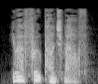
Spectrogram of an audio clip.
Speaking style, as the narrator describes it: she whispered

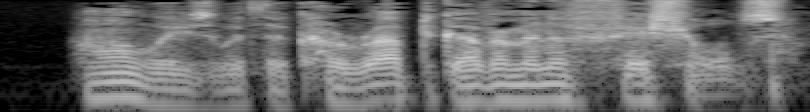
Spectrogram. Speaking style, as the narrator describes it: muttered the wizard from behind me

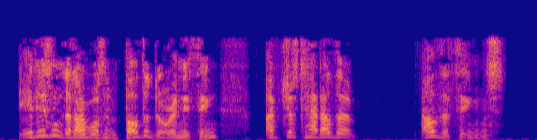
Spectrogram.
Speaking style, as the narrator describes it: he said, a little desperately

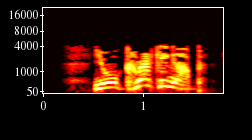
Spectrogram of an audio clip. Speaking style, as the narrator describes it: she shouted

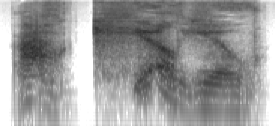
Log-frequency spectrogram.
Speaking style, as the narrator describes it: hissed Aristides

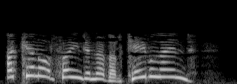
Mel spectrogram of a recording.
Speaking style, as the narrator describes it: wailed Dr

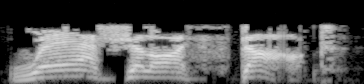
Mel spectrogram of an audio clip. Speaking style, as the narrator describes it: he yelled

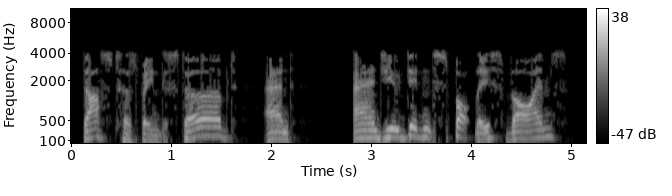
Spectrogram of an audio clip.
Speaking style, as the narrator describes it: Vimes sighed

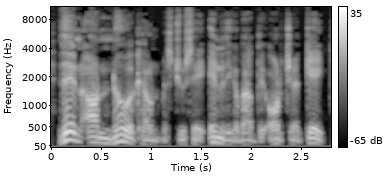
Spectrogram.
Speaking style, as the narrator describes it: says he

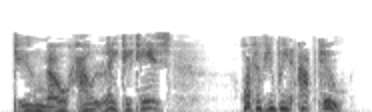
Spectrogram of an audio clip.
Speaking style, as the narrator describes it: he hissed

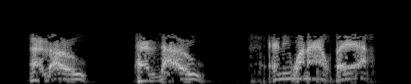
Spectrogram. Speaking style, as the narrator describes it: It was a small and squeaky voice

